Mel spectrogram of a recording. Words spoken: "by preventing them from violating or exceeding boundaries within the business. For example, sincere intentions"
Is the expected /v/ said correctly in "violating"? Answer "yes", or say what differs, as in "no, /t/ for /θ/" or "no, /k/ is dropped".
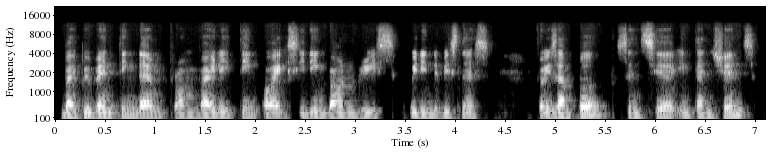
yes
